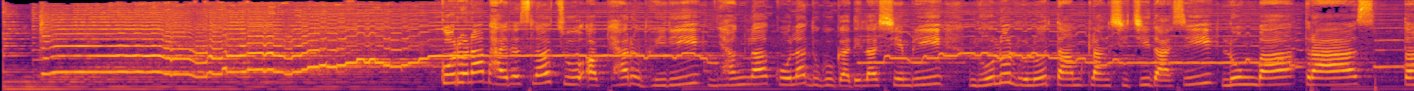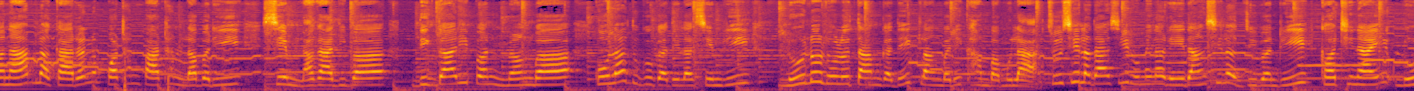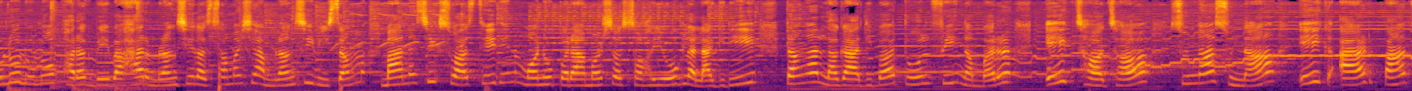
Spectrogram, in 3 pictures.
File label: Tamang PSA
